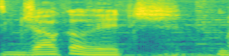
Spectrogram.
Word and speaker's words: Djokovic: It's Djokovic, by the way. The D is pronounced in this case.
